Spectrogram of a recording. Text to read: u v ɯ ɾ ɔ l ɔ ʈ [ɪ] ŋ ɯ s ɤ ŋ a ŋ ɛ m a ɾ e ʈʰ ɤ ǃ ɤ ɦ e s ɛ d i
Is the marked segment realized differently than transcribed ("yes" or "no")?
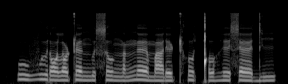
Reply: yes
